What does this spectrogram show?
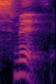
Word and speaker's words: SmythOS: It is SmythOS? It's Smith, actually. It is Smith. Instead of an I, it's with a Y.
